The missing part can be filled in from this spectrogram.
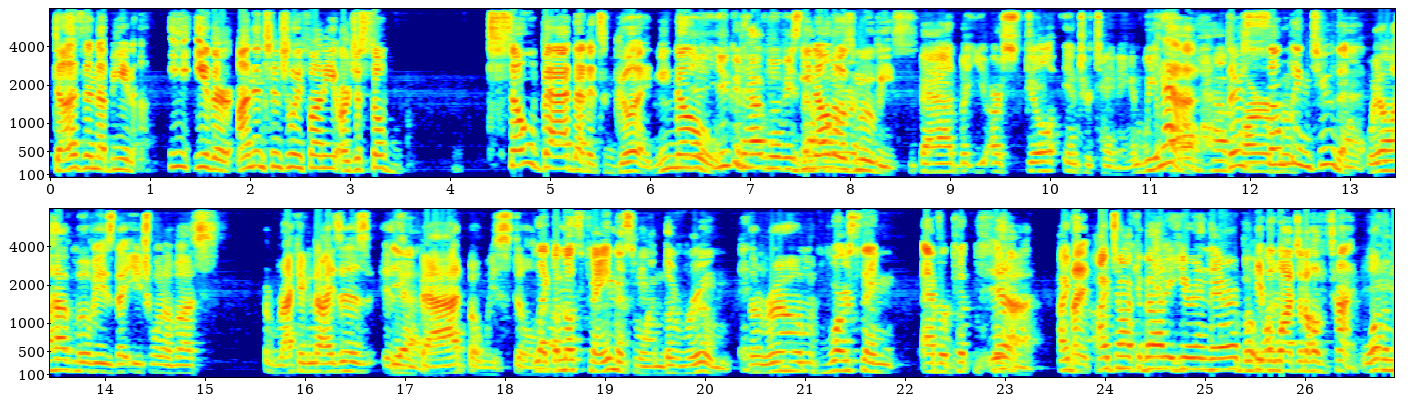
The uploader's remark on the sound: messed up with our microphones this week, so we apologize about the poor audio quality this episode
